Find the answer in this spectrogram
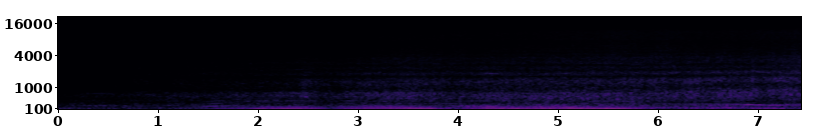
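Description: An off-road 4x4's engine pulling in surges, its note rising and easing three times, over a steady noisy rush.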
